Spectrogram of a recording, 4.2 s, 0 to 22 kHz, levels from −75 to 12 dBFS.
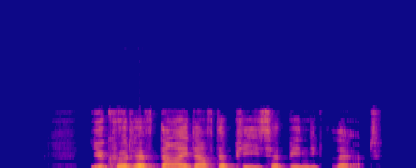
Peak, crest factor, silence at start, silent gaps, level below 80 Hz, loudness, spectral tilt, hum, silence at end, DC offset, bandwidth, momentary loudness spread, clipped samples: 0 dBFS; 20 dB; 0.9 s; none; -58 dBFS; -19 LUFS; -5 dB/octave; none; 0.4 s; under 0.1%; 8 kHz; 13 LU; under 0.1%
